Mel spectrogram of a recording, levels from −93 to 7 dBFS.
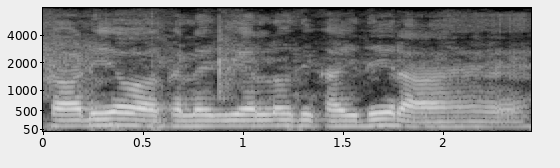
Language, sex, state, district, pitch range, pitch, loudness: Hindi, male, Haryana, Rohtak, 130-140 Hz, 135 Hz, -13 LUFS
